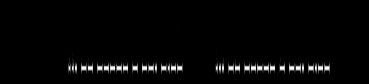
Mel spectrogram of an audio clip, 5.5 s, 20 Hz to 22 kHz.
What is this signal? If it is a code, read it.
Morse code, heard as a keyed tone, about 47 wpm, 700 Hz. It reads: SM0TGY SM0TGY
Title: DXCC-100 Call Signs - 6 Characters - Repeated 2x - 50wpm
